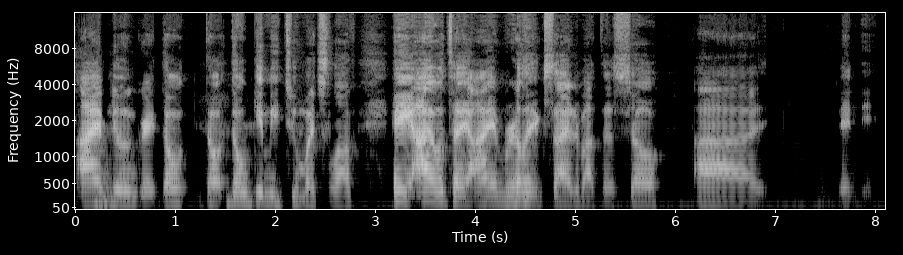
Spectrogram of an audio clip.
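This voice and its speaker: A man's voice: medium pitch, lively intonation, moderate pace, bright, forceful tone. A man chatting casually as a podcast guest, enthusiastic and emphatic, often stammering and repeating words as he goes. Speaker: podcast guest, co-creator of an audio drama.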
